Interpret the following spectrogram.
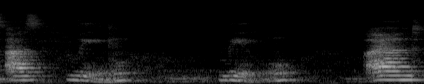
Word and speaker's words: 领: this character is pronounced as Ling Li and it's normally used when it's a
